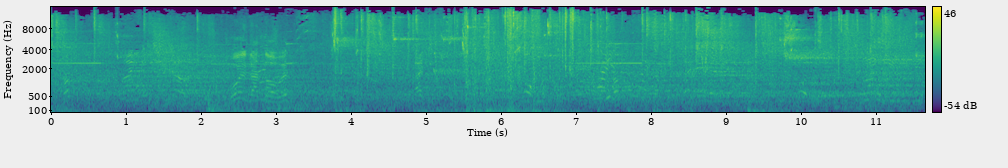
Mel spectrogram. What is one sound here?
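Sports shoes squeak sharply on a hard floor in a large echoing hall.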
